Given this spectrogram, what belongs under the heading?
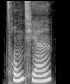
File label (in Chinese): "从前", Chinese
